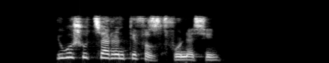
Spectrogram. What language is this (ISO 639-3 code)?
kab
